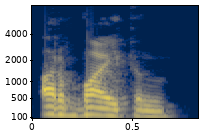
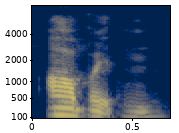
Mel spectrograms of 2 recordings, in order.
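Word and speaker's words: arbeiten: 90% точно учнів кажуть арбайтен. Нема слова арбайтен. Не існує слово арбайтен. Запам'ятайте, будь ласка, є слова абайтн. Айн на а наголос. На а не на ай, не на еі, не арбайтн, а абетн.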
